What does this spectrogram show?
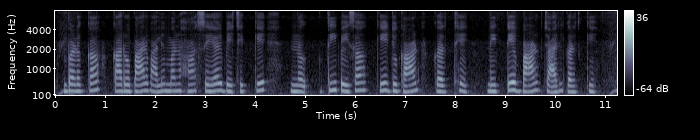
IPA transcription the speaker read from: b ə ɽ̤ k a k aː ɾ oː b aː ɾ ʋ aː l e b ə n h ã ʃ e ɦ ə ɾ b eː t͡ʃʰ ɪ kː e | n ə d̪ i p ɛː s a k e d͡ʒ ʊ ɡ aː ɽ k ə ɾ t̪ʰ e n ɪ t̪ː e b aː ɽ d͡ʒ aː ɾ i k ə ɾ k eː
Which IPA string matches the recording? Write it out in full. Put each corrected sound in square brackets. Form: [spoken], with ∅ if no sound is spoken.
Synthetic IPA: b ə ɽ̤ k a k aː ɾ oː b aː ɾ ʋ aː l e [m] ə n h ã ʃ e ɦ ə ɾ b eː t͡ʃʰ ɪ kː e | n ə d̪ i p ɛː s a k e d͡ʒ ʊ ɡ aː ɽ k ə ɾ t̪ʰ e n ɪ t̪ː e b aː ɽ d͡ʒ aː ɾ i k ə ɾ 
